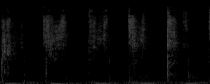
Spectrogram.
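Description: A deck of oracle cards being shuffled by hand: a run of short swishes of the cards, about three a second.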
